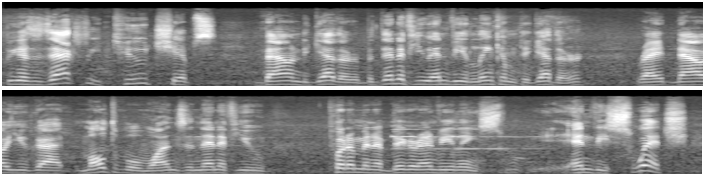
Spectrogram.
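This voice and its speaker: A middle-aged man, an industry analyst, explaining in a measured way with occasional "uh"s, interviewed outdoors on a handheld mic. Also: on the high side, pushed and bright, a little hiss or hum. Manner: measured, explanatory, some filler "uh"s. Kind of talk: on-site analysis chat. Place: outdoor plaza at a conference.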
